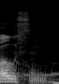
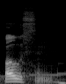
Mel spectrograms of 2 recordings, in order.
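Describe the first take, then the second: First: It sounds short, like bo-sun. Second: It sounds short, like bo-sun.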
